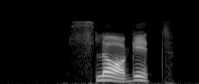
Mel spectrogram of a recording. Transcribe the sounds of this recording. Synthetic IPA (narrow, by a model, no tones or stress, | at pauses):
slɑːɡɪt̪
